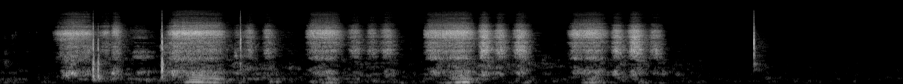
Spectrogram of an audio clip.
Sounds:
Sniff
